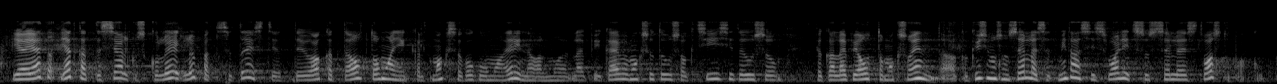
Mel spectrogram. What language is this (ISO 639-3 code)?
est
